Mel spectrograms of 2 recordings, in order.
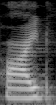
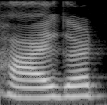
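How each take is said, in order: First: The 'gh' is silent. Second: The 'gh' is sounded as a 'g'. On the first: The speaker calls it right. "आप हाइट पढ़िए, उसमें जी एच silent रहता है" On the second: The speaker calls it wrong. "हाई गट नहीं पढ़ पढ़ सकते हैं"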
